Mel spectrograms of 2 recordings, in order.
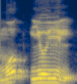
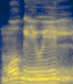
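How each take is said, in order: First: Each syllable is said separately, unlinked. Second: The syllables are linked together smoothly.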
